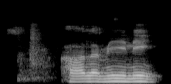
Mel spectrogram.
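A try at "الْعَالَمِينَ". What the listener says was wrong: No, it's not alhamdulillahi rabbil alamini. But I'm saying the noon. What does the noon originally have? Not originally. I'm talking about originally. Fatha. It's al-alamina. But because you're stopping, so how come when you stop, it becomes al-alamin? Why don't we say al-alamina? Why don't we say alhamdulillahi rabbil alamina?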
